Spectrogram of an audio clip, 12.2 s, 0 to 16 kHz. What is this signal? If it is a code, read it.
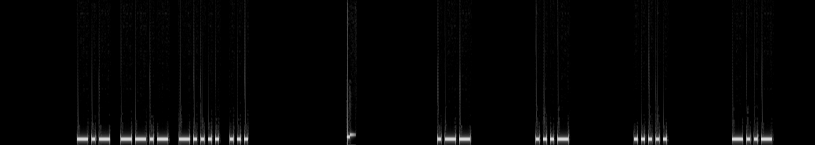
Morse code, heard as a keyed tone, about 22 wpm, spaced as for 11 wpm, 700 Hz. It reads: KQ6S WV5X
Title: USA Call Signs - 4 Characters - 6x Character Spacing - 22wpm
